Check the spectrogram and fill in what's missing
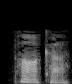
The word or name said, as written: parka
